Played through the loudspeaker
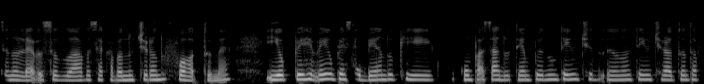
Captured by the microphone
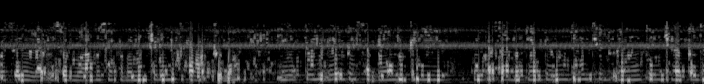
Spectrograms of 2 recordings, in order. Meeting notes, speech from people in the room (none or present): none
